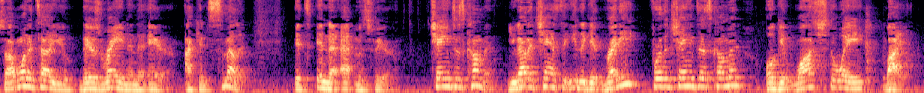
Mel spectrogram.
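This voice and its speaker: A man's fairly high-pitched, animated voice with lively intonation at a moderate pace, broken by long, frequent pauses, in a room with audible echo. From New York City, the Bronx. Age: 40s. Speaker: network marketing leader. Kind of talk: sales pitch.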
